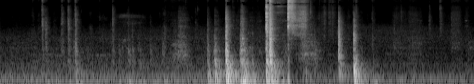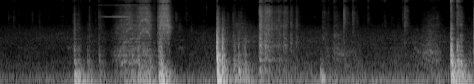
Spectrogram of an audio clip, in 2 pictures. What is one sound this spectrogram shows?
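Tools knock and clatter against a van's metal panel.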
